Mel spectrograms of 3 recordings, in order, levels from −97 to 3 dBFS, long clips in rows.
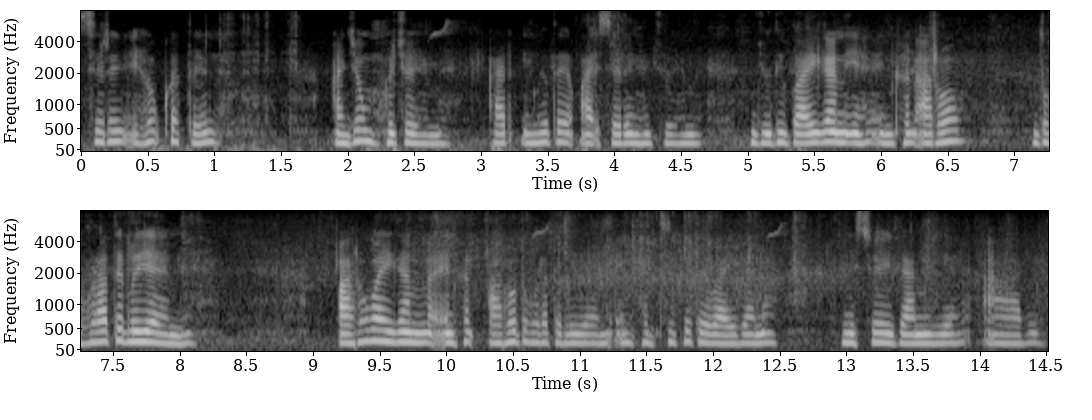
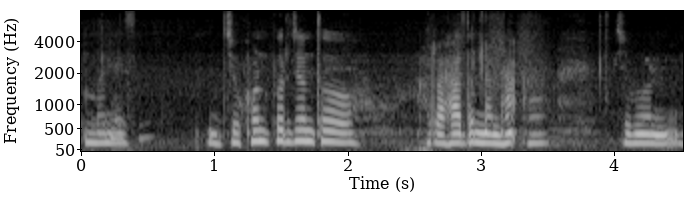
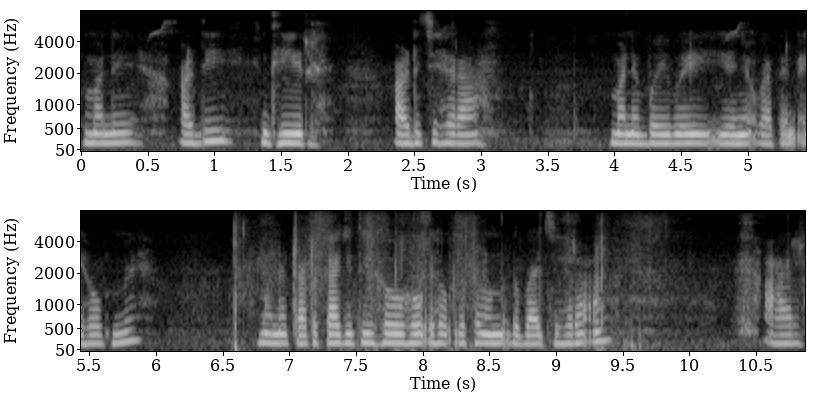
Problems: background sounds at intervals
